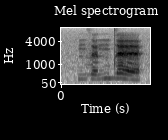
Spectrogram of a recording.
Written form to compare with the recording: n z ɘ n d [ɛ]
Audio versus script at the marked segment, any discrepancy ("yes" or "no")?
no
